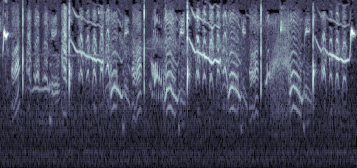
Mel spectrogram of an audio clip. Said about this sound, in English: Consider the lowly starling.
